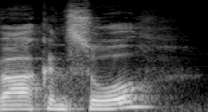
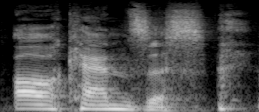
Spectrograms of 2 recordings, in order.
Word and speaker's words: Arkansas: Bill Clinton, he's the governor of Arkansas, which until I was like 30, I thought was pronounced Arkansas. So, yeah. I think it was Bill Clinton, basically him coming from there, taught me how to pronounce that place.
